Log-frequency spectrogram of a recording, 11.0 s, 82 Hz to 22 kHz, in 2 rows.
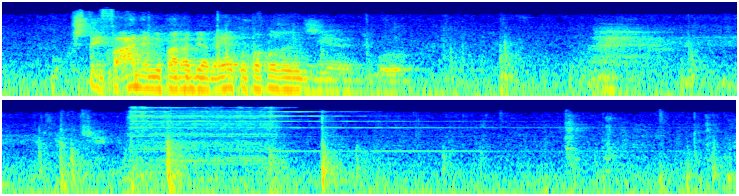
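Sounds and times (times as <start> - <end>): doorbell ringing: 6.4 - 10.8.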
